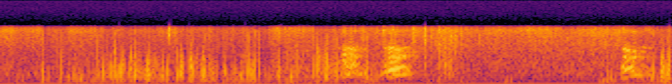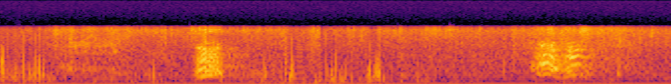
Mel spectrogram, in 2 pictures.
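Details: A terrier mix and a bulldog at play while learning the pack's rules of engagement, giving four brief, rough yelping barks spaced about one to two seconds apart over a steady bed of scuffling movement noise.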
